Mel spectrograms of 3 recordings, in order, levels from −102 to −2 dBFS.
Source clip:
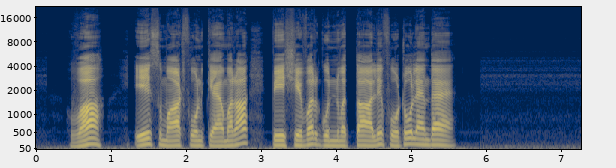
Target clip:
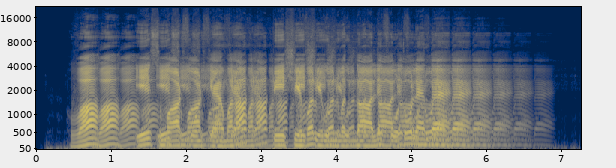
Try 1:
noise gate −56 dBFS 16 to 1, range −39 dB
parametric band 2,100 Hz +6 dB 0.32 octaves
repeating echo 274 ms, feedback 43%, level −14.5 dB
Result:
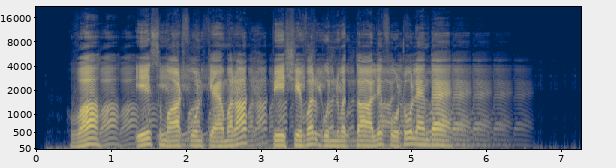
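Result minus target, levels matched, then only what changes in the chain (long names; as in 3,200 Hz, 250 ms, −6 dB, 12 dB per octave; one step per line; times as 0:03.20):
echo-to-direct −11 dB
change: repeating echo 274 ms, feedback 43%, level −3.5 dB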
